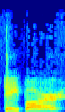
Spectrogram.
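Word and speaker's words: Des Barres: You know, it's pronounced Debar.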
